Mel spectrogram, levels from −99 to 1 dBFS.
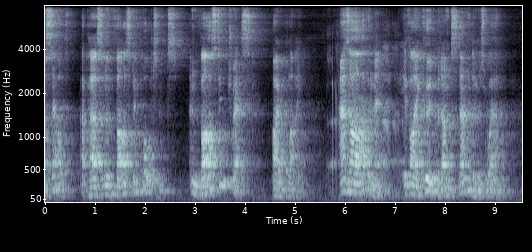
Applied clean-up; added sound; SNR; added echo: neural separator model SepFormer DNS4.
